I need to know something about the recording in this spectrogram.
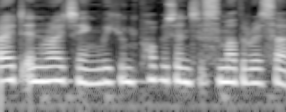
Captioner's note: speaking French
